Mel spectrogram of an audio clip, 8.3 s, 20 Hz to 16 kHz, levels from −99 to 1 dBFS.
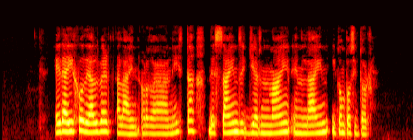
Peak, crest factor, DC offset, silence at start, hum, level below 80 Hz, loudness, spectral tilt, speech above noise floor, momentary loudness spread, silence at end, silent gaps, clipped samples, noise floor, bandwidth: -4 dBFS; 18 dB; under 0.1%; 1.1 s; none; -66 dBFS; -20 LUFS; -6 dB/octave; 57 dB; 12 LU; 0.85 s; none; under 0.1%; -77 dBFS; 7.8 kHz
